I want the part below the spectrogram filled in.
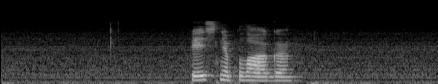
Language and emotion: Russian, neutral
